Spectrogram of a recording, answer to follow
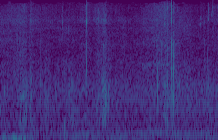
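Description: Footsteps of a person walking over grass and bare ground: a few soft, irregular steps.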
